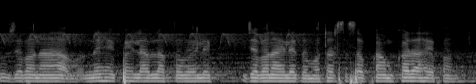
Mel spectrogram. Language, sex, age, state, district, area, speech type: Maithili, female, 60+, Bihar, Begusarai, rural, spontaneous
